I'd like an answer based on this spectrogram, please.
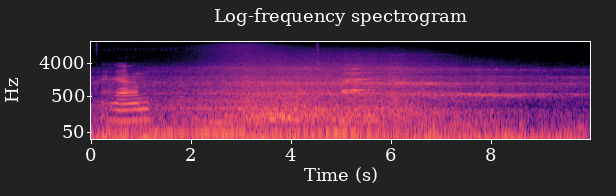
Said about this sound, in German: Ja, was man gerade gehört hat, das war der Regionalexpress und so den Nachhall, das hat mich auch immer so fasziniert, so dass der Zug schon ein bisschen weiter weg war, aber man hat eigentlich immer noch die Gleise so gehört, wie sie sind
